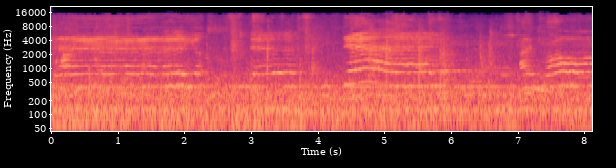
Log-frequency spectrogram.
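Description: A young girl singing high, drawn-out notes: a long held note at the start, a rising-and-falling one about halfway, and a short one near the end, over a steady low hum.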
